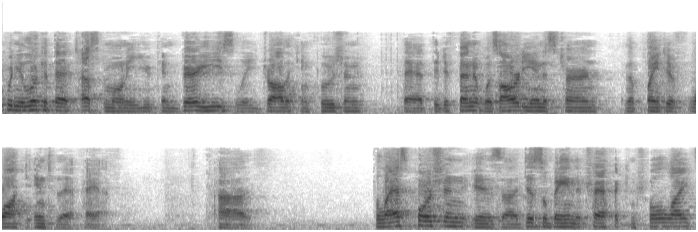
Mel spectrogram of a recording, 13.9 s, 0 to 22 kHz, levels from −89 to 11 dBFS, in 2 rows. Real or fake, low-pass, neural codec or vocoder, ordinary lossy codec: real; 7.2 kHz; none; AAC, 48 kbps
